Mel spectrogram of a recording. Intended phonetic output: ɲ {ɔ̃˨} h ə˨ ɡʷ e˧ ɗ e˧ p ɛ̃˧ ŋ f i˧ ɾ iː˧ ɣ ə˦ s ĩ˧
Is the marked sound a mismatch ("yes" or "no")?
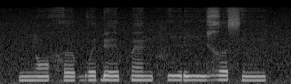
no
